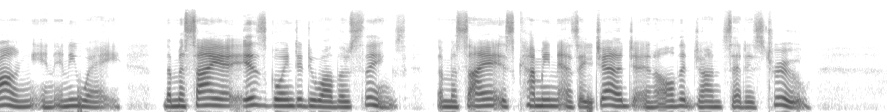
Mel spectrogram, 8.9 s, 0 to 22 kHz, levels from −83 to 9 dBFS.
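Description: Lost LE Audio frames break the speech at 0.79–0.83 s after "in any", 2.35–2.44 s, 5.88–5.95 s between "is coming as a" and "and all that", and 7.98–8.00 s after "said is". In each gap the decoder repeats the last spectrum with scrambled phase, producing a brief noisy smear. The 90 ms gap fades as concealment gives up. The gaps run 20 to 90 ms in 10 ms steps, which fits the frame length of likely LC3 coding.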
